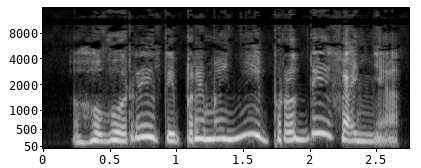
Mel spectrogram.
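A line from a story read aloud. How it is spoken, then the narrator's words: Shrill echoing exclamation. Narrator (Ukrainian): пронизливо вигукнула вона, і її голос луною відбився по кімнаті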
